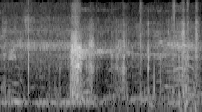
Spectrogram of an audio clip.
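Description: River water splashing and sloshing around men wading chest-deep, with a couple of louder splashes. Men's voices call in the background.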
